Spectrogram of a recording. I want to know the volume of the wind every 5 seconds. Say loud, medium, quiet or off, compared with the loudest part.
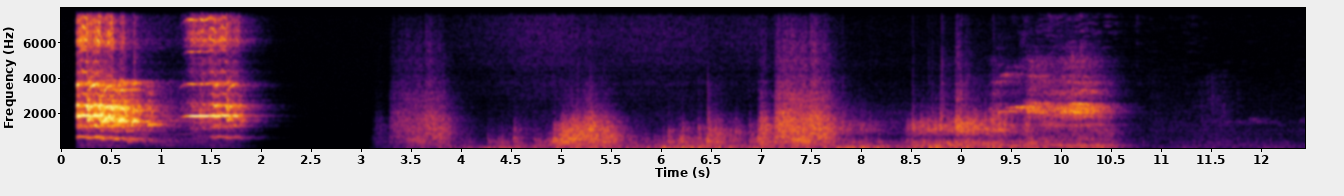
medium, loud, medium.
